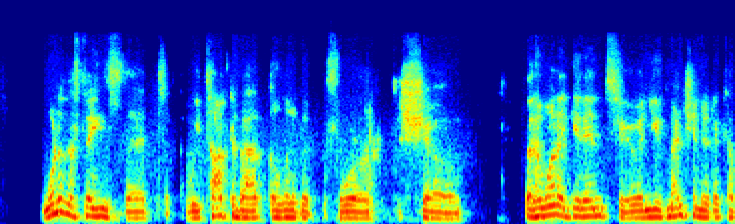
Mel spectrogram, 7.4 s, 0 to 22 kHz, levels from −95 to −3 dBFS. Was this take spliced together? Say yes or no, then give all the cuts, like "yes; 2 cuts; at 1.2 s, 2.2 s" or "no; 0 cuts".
no; 0 cuts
